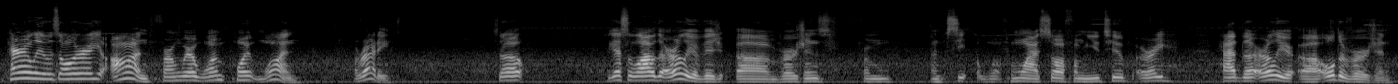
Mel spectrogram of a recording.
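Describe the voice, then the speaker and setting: A man giving a casual product review in a halting, informal way, stumbling over words now and then. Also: fairly high pitch, lively intonation, a bit bright. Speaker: gear reviewer. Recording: noisy raw camera-mic audio with ambience.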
